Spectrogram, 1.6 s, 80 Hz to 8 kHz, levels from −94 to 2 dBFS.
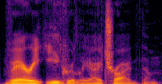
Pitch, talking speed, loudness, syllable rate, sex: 95 Hz, 185 wpm, -17 LUFS, 5.2 syllables/s, male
